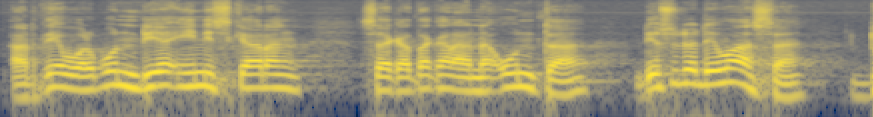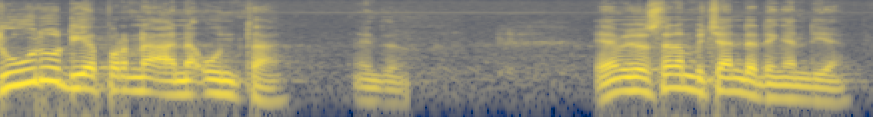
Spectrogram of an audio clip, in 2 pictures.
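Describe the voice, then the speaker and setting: A man's voice: on the high side, animated, fast talker, darkish tone. A man from Indonesia preaching a storytelling sermon, explaining each quote in plain everyday words and tossing in frequent casual asides. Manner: conversational, drops in frequent "ya" and "gitu" asides. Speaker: Islamic preacher.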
